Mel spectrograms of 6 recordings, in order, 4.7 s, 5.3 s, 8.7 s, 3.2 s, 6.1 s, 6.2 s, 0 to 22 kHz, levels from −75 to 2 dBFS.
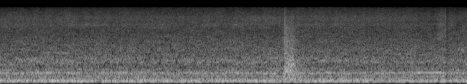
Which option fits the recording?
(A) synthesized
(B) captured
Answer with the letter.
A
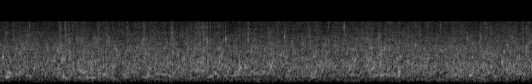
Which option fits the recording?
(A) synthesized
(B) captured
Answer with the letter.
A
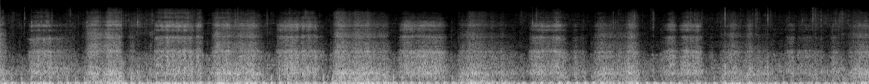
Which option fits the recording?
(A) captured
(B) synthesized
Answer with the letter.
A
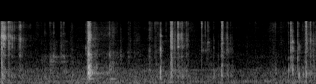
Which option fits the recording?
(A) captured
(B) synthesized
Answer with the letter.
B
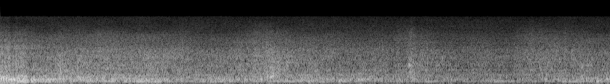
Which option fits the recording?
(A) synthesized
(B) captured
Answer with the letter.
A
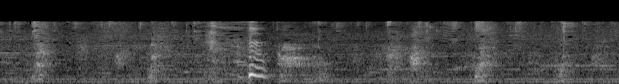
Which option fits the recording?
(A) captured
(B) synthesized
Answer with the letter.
A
